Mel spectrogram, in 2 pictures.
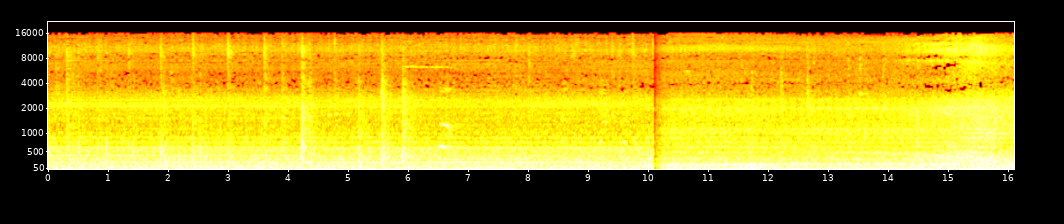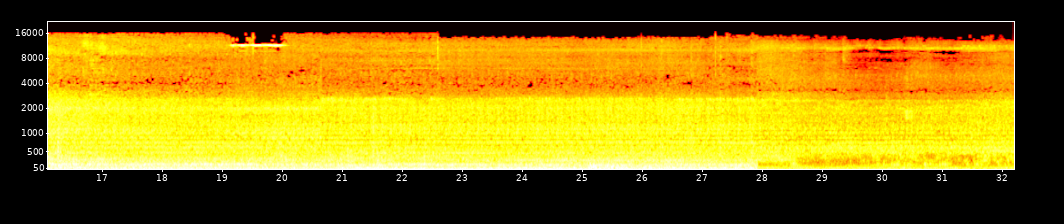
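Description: Diesel construction machinery running steadily. After a cut about ten seconds in, it is a mobile crane's diesel engine running under load while lifting a formwork panel. There is a brief swell of hissing noise a few seconds after the cut, and the sound drops away suddenly near the end.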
